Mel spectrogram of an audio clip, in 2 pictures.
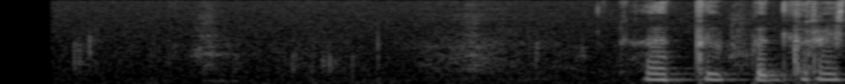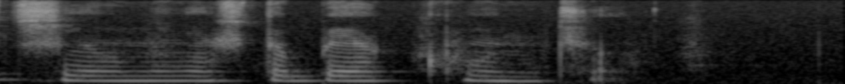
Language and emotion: Russian, angry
